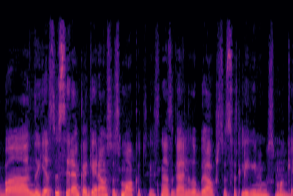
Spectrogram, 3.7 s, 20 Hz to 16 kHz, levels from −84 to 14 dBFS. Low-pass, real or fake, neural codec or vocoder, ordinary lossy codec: 14.4 kHz; real; none; MP3, 64 kbps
